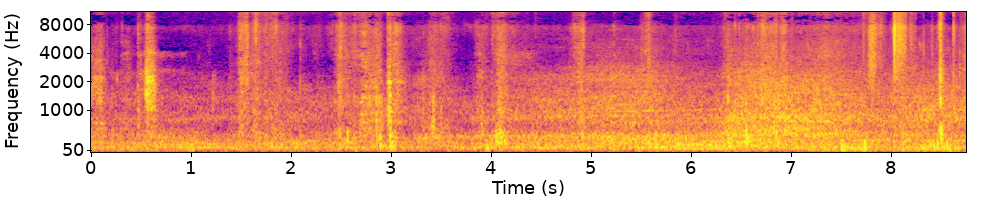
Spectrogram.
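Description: Rummaging by hand through a cardboard box of baseball caps: soft rustling and scraping of fabric and cardboard, with a few scattered light knocks.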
